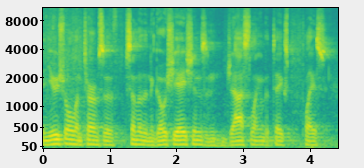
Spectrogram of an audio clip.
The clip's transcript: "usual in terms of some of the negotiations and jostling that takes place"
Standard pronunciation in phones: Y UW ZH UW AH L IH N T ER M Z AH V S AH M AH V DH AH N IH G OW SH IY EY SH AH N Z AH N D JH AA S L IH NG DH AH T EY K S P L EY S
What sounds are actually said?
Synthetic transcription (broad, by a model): Y UW ZH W L IH N T ER M Z AH V S AH M AH V DH AH N IH G OW SH IY EY SH AH N Z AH N JH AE S L IH NG DH AH T EY K S P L EY S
